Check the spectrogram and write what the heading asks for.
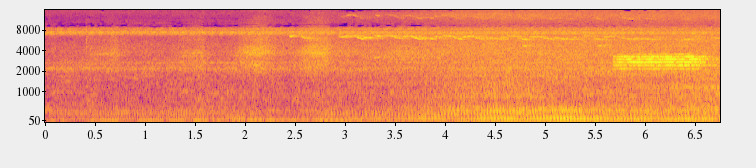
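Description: An engine rumbling, growing steadily louder as it draws near. A steady high-pitched tone starts near the end.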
